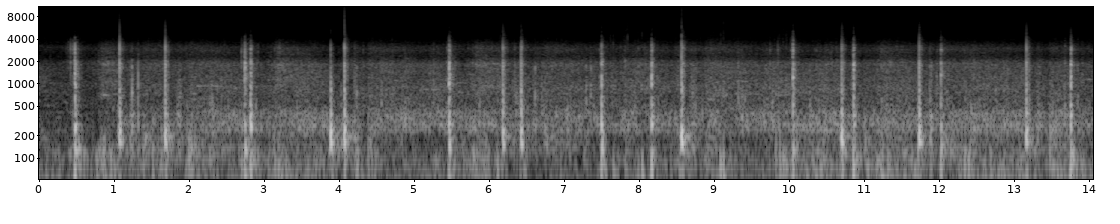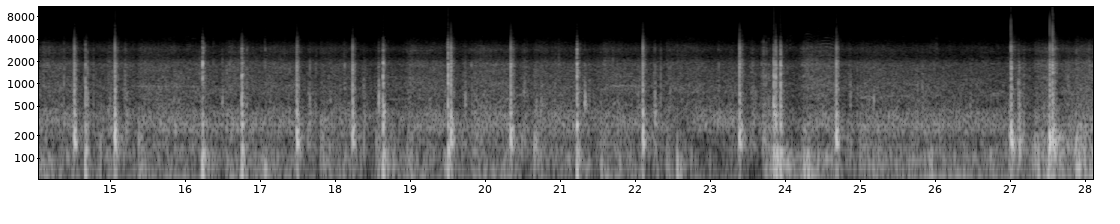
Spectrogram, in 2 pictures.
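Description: Fireworks display: aerial shells bursting in the sky, sharp bangs at irregular intervals, about one or two a second, over a steady background noise.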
